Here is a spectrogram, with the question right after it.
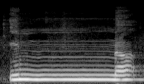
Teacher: تشدید کو پہلے والے حرف سے ملائیں گے، نون کو ڈبل پڑھیں گے، سختی کے ساتھ پڑھیں گے، اور نون پر تشدید آ گیا لہٰذا نون کا ایک الف کے برابر گنہ کر کے بھی پڑھنا ہے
